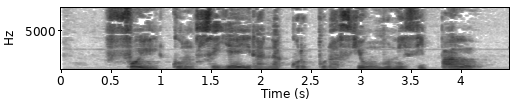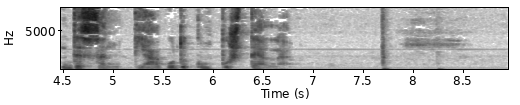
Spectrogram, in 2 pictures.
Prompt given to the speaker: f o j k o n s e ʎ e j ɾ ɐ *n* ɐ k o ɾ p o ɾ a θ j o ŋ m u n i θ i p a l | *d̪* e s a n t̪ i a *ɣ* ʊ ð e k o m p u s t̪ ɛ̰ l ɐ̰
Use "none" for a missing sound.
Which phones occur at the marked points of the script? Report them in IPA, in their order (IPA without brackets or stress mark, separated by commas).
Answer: n, d̪, ɣ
